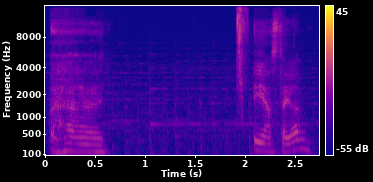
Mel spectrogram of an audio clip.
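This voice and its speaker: A man's voice: fairly high pitch, fairly even intonation, extremely slow, a little mellow, soft background music. A man chatting as a guest co-player on a live stream, teasing and laughing easily. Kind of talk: casual live-stream chat.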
